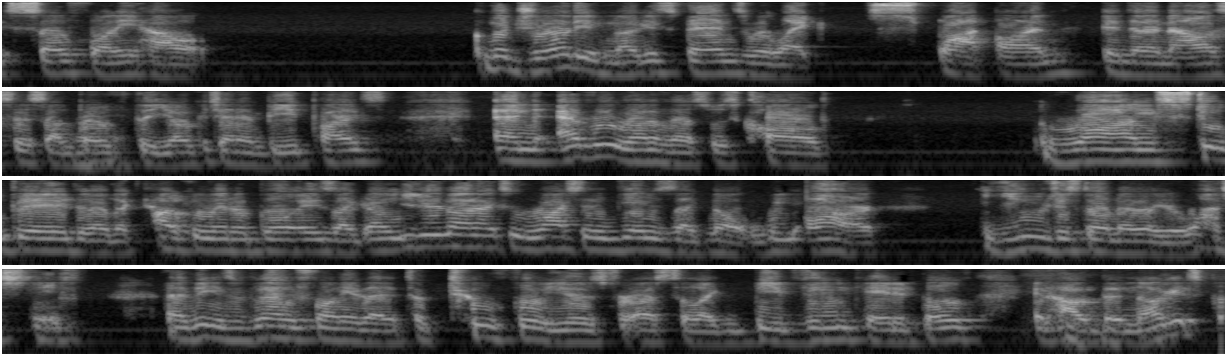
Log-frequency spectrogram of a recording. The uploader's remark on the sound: Unfortunately we had limited recording time on Zoom.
